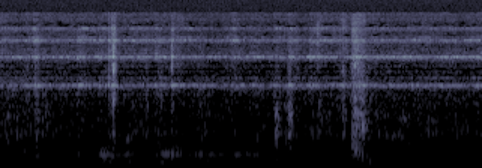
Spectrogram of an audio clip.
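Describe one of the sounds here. A small monkey's feet rustle through dry leaves.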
